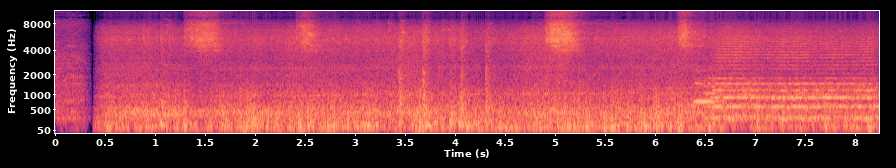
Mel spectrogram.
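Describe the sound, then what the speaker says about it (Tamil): A MEMU express passenger train runs between Tiruppur and Palakkad in India. Its loud, continuous rumble is heard from close by, with rhythmic wheel clatter and, near the end, a sustained horn. "நம்ம ட்ரெயின் பார்த்திங்கன்னா ஒரு மெமோ எக்ஸ்பிரஸுங்க."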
